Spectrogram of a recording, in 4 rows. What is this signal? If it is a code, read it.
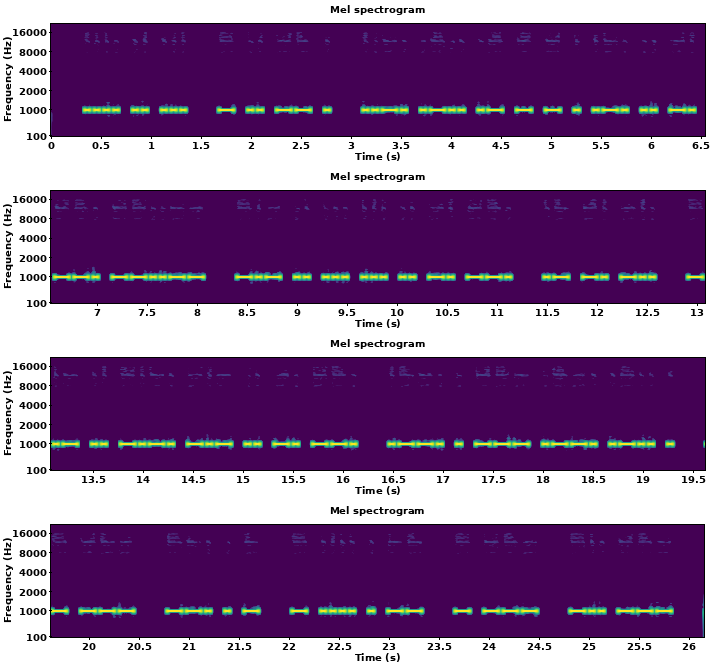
Morse code, heard as a keyed tone, about 25 wpm, 1000 Hz. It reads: HIS TIME FLATTERING, KISSING AND KICKING PEOPLE TO GET THEM TO DO
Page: New quotes every day in morse code at 25 Words per minute.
